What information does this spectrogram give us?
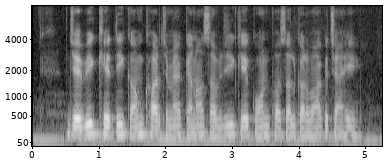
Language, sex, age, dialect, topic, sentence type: Maithili, male, 18-24, Bajjika, agriculture, question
